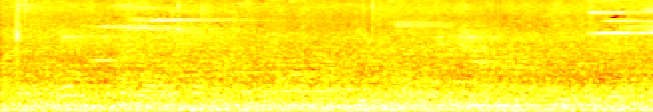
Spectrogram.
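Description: Steady low rumble of a large hall's ambience, with indistinct murmur from a big standing crowd.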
